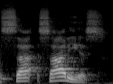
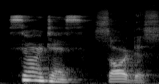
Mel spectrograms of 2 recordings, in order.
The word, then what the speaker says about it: Sardis: It says, thou hast a few names even in Sadius. Let me make sure I pronounce it. Sadius. Sardis.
